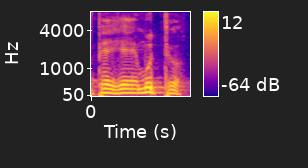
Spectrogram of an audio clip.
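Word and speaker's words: בהמות: 이 비히못은 히브리어로 베헤모트라고 말합니다. 베헤모트. 정확한 발음은 그래요. 근데 비히못이라고 그러죠.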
